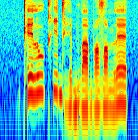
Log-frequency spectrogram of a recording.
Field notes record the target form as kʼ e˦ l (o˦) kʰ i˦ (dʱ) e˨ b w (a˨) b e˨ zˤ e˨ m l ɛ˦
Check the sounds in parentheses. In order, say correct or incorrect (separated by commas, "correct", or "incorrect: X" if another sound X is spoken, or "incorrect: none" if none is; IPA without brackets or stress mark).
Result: incorrect: u˦, correct, correct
